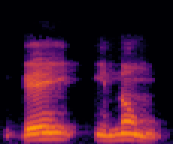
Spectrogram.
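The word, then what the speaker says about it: Gehinnom: Gay yom. Así se así se pronuncia en hebreo. Gay yom. Hasta lo apunté en un cuadernito por ahí la palabra gay, porque a veces le olvida uno. Gay y nom, así se pronuncia en el hebreo.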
